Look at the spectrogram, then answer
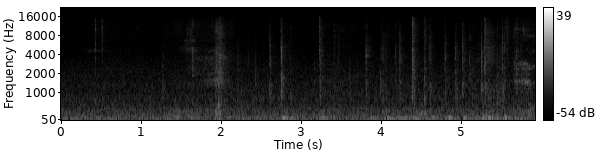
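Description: Fingers typing on a computer keyboard at a desk, quick irregular clicking keystrokes up close, with brief pauses and low room noise beneath.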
